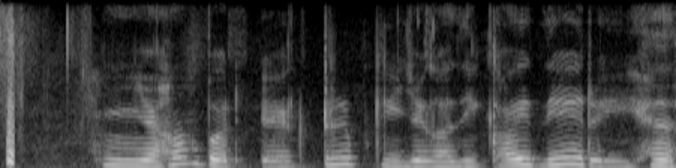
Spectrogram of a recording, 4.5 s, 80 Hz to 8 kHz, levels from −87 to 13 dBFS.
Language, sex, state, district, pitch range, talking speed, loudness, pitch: Hindi, male, Himachal Pradesh, Shimla, 235-290 Hz, 130 wpm, -24 LUFS, 260 Hz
